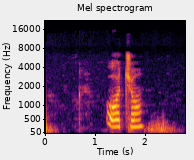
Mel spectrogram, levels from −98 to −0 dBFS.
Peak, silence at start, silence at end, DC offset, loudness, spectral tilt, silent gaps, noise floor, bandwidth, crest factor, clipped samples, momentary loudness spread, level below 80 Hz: -2 dBFS; 0.05 s; 0.4 s; under 0.1%; -15 LUFS; -3.5 dB/octave; none; -54 dBFS; 7.2 kHz; 18 dB; under 0.1%; 26 LU; -58 dBFS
